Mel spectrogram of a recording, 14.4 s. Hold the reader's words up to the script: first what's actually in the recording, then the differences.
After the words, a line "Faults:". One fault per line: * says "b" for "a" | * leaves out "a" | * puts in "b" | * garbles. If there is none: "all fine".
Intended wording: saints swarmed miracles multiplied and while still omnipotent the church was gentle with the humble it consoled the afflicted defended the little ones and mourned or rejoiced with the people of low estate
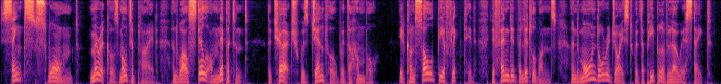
saints swarmed miracles multiplied and while still omnipotent the church was gentle with the humble it consoled the afflicted defended the little ones and mourned or rejoiced with the people of low estate
Faults:
all fine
